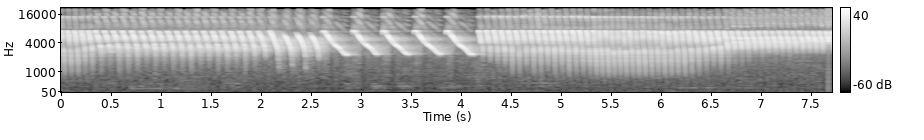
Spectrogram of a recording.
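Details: Canary song used for training canaries: fast buzzy trills at high pitch, then a run of sweeping downward whistled notes, then a long dense rolling trill, repeated many times a second.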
